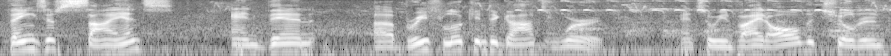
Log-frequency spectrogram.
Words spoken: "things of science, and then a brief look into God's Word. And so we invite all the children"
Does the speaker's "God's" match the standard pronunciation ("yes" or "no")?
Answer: yes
